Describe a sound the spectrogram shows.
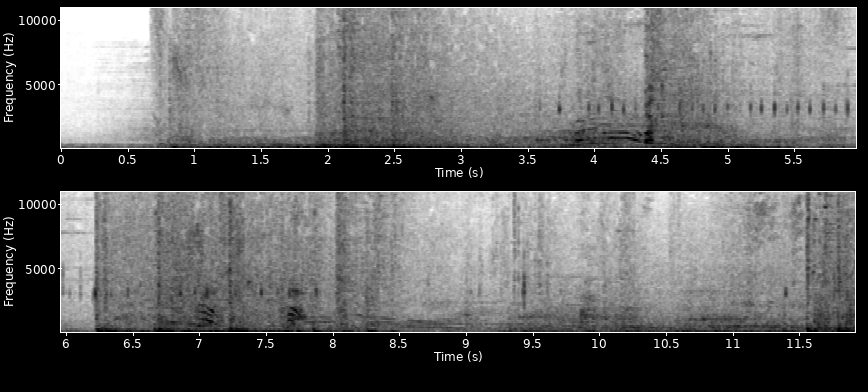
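A monster growls and shrieks loudly.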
